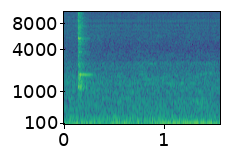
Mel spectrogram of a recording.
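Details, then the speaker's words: 1972 Datsun 240Z fitted with H4 headlights and a Toyota wiring harness with relays, high beam switched on: one crisp relay click then low hum; relays pulling in, wiring correct. "let's hit the high beam you can hear the relays clicking that's cool so things working fine"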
